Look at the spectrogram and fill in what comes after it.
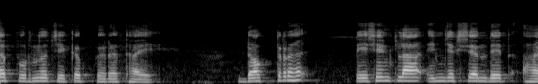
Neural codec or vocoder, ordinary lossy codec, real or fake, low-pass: codec, 16 kHz, 16 kbps, FreqCodec, smaller model; none; fake; 7.2 kHz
